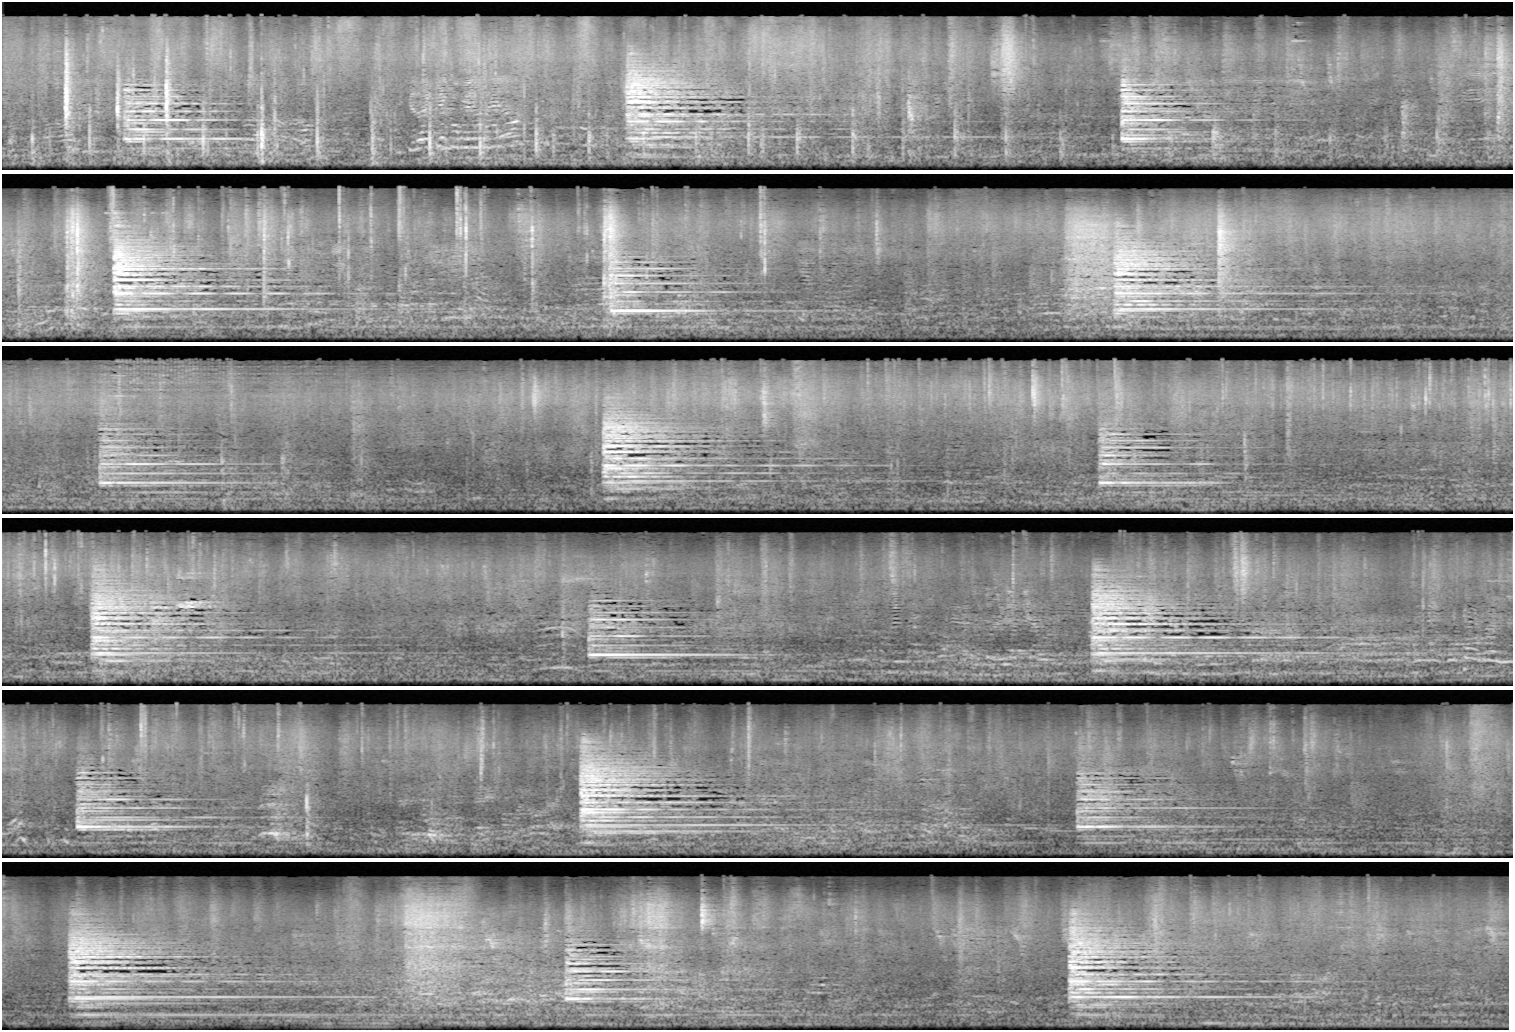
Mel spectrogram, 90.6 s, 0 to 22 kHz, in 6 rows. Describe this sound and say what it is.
20110220 street.churchbell.01
people walking and talking, and slow pealing from church bells in background. Recorded in the surroundings of the Cordoba (S Spain) cathedral with PCM M10 recorder internal mics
